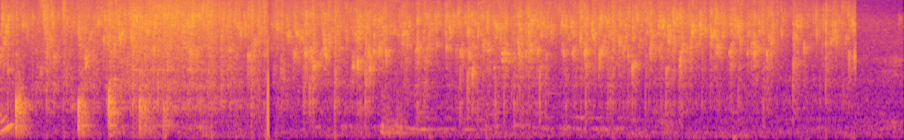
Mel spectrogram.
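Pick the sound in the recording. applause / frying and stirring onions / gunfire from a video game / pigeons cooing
frying and stirring onions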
